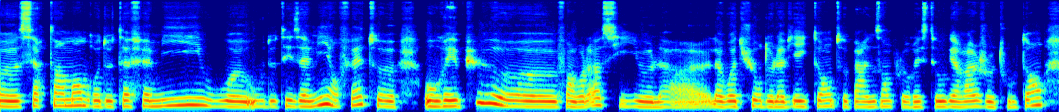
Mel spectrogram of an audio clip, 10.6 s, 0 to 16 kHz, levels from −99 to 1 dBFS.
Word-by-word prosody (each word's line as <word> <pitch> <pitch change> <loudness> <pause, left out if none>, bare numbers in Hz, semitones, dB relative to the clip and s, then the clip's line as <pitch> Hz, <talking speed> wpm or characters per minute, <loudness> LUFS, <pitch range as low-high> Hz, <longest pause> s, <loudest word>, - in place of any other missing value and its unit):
heu, - - +5
certains 205 +2 -3
membres 205 -2 -1
de 185 0 -1
ta 190 +2 -3
famille 220 +5 +1
ou, 185 -3 -1
heu, 175 -1 +3
ou 190 - -1
de 185 0 -5
tes 190 0 -3
amis, 220 +9 +5
en 195 - -9
fait, 250 +5 -4
heu, 185 -3 -1 0.3
auraient 195 +1 +4
pu, 300 - +3
heu, 185 -6 +4
enfin 175 +1 -2
voilà, 175 +6 -1
si, 225 -5 -8
heu, 170 -2 +3
la 85 - -6
la 175 - 0
voiture 180 +2 -1
de 180 0 0
la 175 0 0
vieille 180 +2 0
tante, 190 0 -6
par 175 0 -7
exemple, 175 +1 -5
restait 170 +1 -4
au 180 - +5
garage 180 0 -2
tout 175 - -11
le - - -10
temps, 215 +7 -2
185 Hz, 210 wpm, -22 LUFS, 175-200 Hz, 0.3 s, heu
